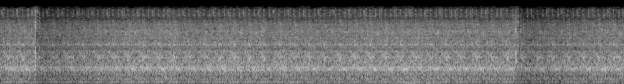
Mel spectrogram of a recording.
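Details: Chrysler/Dodge/Jeep engine with P0305 cylinder 5 misfire: uneven, lumpy petrol idle with loose ticking beat; unplugging the cylinder's connector made no difference, confirming that cylinder dead.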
